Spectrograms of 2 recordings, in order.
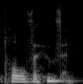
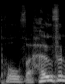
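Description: First: The name is said with Dutch-style sounds. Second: The name is said with English-style sounds. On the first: The speaker calls it right. "it should be Paul Verhoeven" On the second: The speaker calls it wrong. "we're pronouncing Paul Verhoeven wrong"

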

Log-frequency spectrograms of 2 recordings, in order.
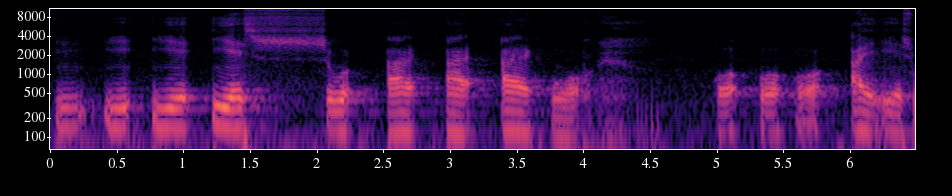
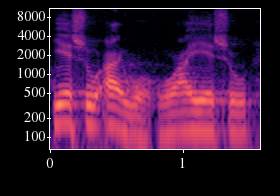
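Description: First: It is said haltingly, with Billy's repeated syllables. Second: It is said smoothly, without repeated syllables.

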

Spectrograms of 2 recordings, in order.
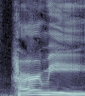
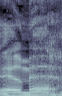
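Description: First: The name sounds anglicized, like 'her-meez'. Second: The name sounds French-style, like 'air-mez'. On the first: This is how buyers of fake goods say the name. The speaker calls it wrong. "the people that buy the fake stuff, they just call it Hermes" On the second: This is the proper way to say the brand name. The speaker calls it right. "That's how you say it"

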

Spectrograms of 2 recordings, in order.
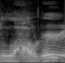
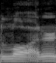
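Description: First: The name sounds like the word 'louder'. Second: The name does not sound like 'louder'. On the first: Some people say the name this way. "some say Louder" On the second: The speaker says the name this way. "and I say Lauder"

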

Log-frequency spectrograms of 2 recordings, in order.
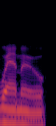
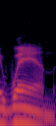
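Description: First: The name ends with an added oo vowel. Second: The name ends on the m sound. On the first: This is the Japanese-style version of the name. "they put it the extra vowel sound on there" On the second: This is how an English speaker would say it. "if we were to do it, we would say Wham"

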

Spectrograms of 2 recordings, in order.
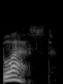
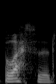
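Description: First: The word is said in a plain, everyday way. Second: The word is said in a solemn, spiritual-sounding way.

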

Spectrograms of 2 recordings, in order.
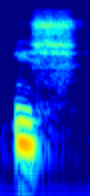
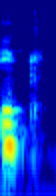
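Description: First: It is said in a Frankfurt dialect. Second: It is said in a Berlin dialect. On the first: "Those from Frankfurt on Main" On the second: "The Berliners pronounce it ich"

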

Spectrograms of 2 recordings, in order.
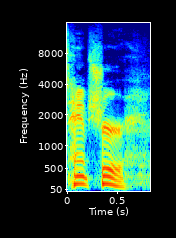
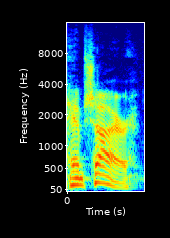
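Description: First: The ending is reduced to a short 'sher'. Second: The ending is said as a full 'shire'. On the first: The speaker calls it right. "in pronunciation, it's Hampshire" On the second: The speaker calls it wrong. "S-H-I-R-E should be Shire"

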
